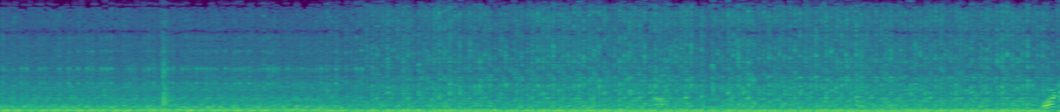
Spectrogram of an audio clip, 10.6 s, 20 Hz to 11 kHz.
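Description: The engine of a Nissan 300ZX Z31 idles steadily after being fired up following a rebuild, its low, even drone holding for about ten seconds with a slight rattle.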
